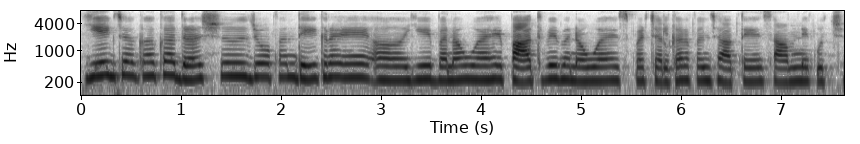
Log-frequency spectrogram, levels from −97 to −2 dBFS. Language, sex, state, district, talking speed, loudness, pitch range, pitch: Hindi, female, Punjab, Kapurthala, 210 wpm, -19 LUFS, 215-255 Hz, 230 Hz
